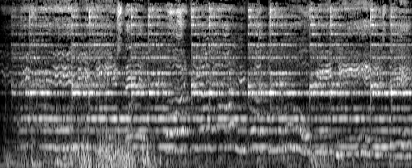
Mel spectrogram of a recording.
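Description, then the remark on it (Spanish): Church bells ring the traditional volteo de campanas, pealing continuously with bright, ringing overtones, layered over a crowd at the church doors singing the traditional mañanitas to the patron, the Mare de Déu del Sufrage, in a steady, loud wash of sound throughout. “Se haya tenido lugar el tradicional volteo de campanas que escuchan por encima de la canción.”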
